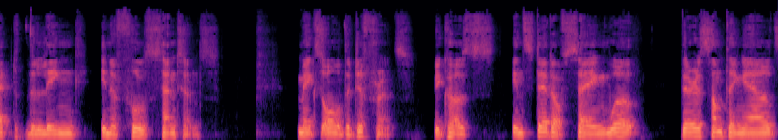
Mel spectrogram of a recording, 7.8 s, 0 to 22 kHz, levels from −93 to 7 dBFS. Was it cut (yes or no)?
yes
